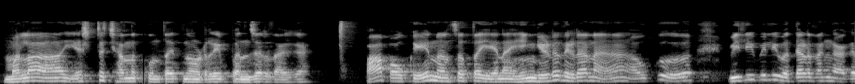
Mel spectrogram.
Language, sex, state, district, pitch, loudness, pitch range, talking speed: Kannada, male, Karnataka, Dharwad, 145 Hz, -15 LUFS, 130-170 Hz, 125 wpm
